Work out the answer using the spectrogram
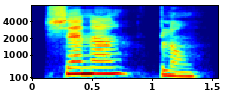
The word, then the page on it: Chenin Blanc: French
